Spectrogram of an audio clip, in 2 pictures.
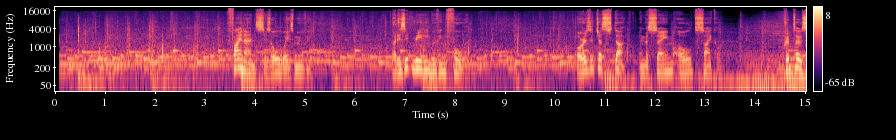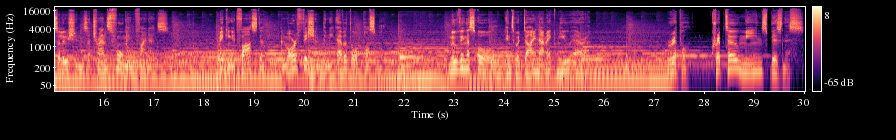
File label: cryptocurrency commercial; Ripple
